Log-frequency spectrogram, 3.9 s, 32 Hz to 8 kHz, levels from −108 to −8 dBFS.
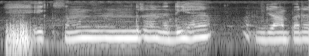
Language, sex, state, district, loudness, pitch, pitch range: Hindi, male, Uttar Pradesh, Hamirpur, -16 LUFS, 180 Hz, 170-190 Hz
